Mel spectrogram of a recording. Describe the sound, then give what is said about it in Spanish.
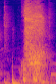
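A single sharp, fairly loud sneeze: a quick indrawn breath followed by a bright, hissing burst that fades out within a second. “salud.”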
